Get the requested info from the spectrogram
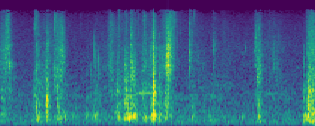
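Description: Faint rustling with scattered light taps and knocks, as bags and the phone are handled.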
